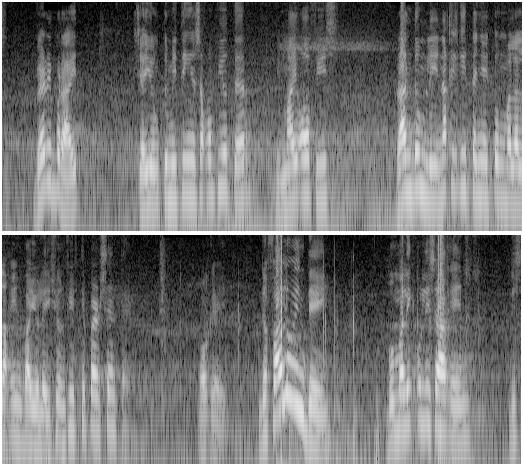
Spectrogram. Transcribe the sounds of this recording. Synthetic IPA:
vɛɹibɾajt̪̚ | ʃajʊŋt̪ʊmit̪̬ɪŋɪnsɐkompjuːt̪ɛɾ | ʔɪnmajofɪs | ɹand̪omlinɐkɪkiːt̪ɐɲaʔɪt̪oŋmɐlɐlakɪŋvajʊlejʃonfift̪ɪpɛɹsɛnt̪ɛ | ʔoːkɛ̰j | d̪ɐfalowɪŋd̪ej | bʊmɐlɪkʔʊlɪsɐʔaːkɪn | d̪ɪs

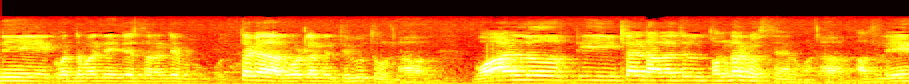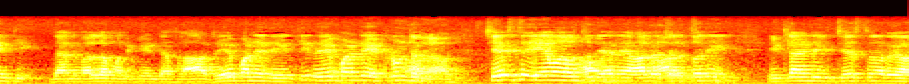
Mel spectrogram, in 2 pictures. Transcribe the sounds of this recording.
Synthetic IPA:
ikɔnt̪̬ɐmɐnd̪ie̞ːmt͡ʃeːst̪aːɾɐɳʈe̞ː | ut̪ːɐɡaɾo̞ːɖlɐmiːɾut̪iɾuɡut̪uːni | ʋaːɭːɐkiːʈlaːɳʈiaːloːt͡ʃɐnɐlt̪ond̪ɐɾɐkɔst̪aːjaːnuma̰ːʈɐ̰ɐsɐlueːɳʈid̪aːniʋɐlːɐmɐnɐke̞ːɳʈiɐsɐluaːɾe̞ːpɐne̞ːd̪ieːɳʈiɾeːpɐɳʈe̞ːeʈːɐɽuɳʈund̪it͡ʃe̞ːst̪e̞ːeːmɐnut̪und̪iɐneːaːloːt͡ʃɐnɐt̪o̞ːni | iʈlaːɳʈit͡ʃe̞ːst̪unːaːɾɡa

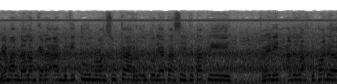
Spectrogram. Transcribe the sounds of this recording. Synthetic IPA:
memãŋdalamkəadaʔanbəɡit̪umẽmãŋsukarunt̪ʊk̚diat̪asit̪ət̪api | kɾedɪt̪̚adalahkəpada

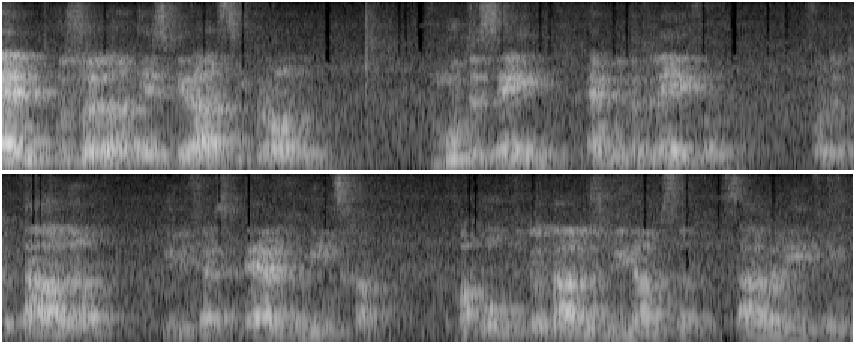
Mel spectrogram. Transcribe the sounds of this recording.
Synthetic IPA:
ɛnʋəzɵlənənɪnspiraːsibrɔn | mutəzɛjnɛnmutənblɛjvən | vʊːrdətotaːlə | ʔynifɛrsitɛːrəχəmeːnsχɑp̚ | maʔoːk̚dətotaːləsurinamsəsaːmənleːvɪŋ

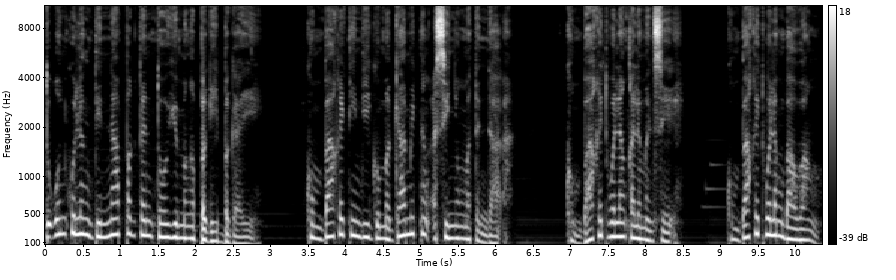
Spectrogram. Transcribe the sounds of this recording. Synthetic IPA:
d̪̥oʔonkʊlaŋd̪ɪnːapɐɡ̚t̪ɐnt̪o̞jʊŋmɐŋapɐɡajbɐɡa̰j | kʊŋbaːkɪt̪hɪnd̪iːɡʊmaːɡaːmɪt̪̚nɐŋʔɐsɪɲoŋmɐt̪ɐnd̪a̰ʔ | kʊŋbaːkɪt̪wɐlaŋkɐlɐmɐnsɛʔ | kʊŋbaːkɪt̪wɐlaŋbaːwɐŋ

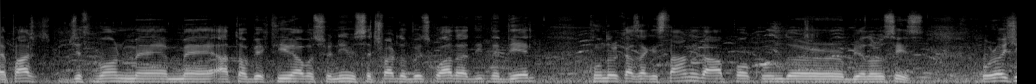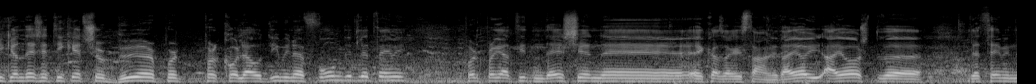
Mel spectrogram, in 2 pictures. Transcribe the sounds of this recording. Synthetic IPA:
ɛpaʃ | d͡ʑiθmɔnmɛmɛat̪ɔɔbjɛkt̪ʰiviapɔsynimisɛt͡ʃfaɾd̪ɔbœjskuad̪ɾad̪it̪nɛd̪jɛl | kund̪əɾkazakist̪anit̪apɔkund̪əɾɾbjɛlˠɔɾusis | uɾɔjcəkjɔnd̪ɛʃ̬jɛt̪ikɛt̪ʃəɾbyɛɾpəɾ | pəɾkɔlaud̪iminɛfund̪it̪lɛt̪θɛmi | pəɾt̪ə̥pəɾɡat̪it̪nd̪ɛʃjɛnɛː | kazakist̪anit̪ajɔajɔəʃt̪ | lɛt̪θʰɛmin

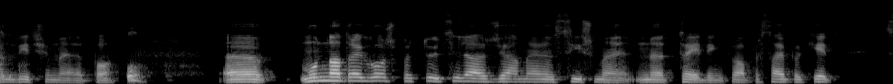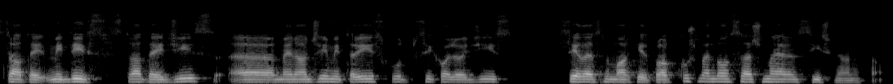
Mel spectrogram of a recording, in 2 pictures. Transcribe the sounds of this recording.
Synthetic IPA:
ənd̪vit̪t͡ʃəmɛɾɛt̪̚pɔ | mund̪nat̪ɾɛɡɔʃpəɾt̪yt͡silaəʃ̬d͡ʒamɛɾənsiʃmɛnət̪ɾɛd̪iŋɡ̚pɾapəɾsajpəɾkɛt̪ | st̪ɾat̪ɛmid̪isːt̪ɾat̪̬ɛd͡ʑis | mɛnad͡ʒimit̪əɾiskut̪̚psikɔlɔd͡ʒis | sɛlˠɛsnəmaɾkɛt̪̚pɾakuʃmɛnd̪ɔnsɛəʃt̪mɛɾənsiʃmɛanək̚t̪a̰

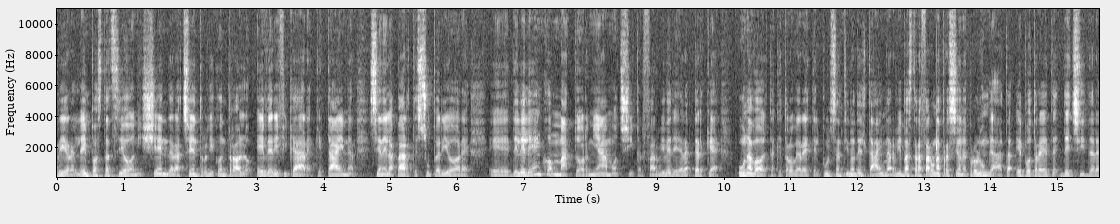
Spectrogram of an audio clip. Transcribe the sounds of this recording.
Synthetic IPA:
ɾiːɾeleimpost̪at̪sːjoːniʃɛnd̪eɾeat͡ʃent̪ɾod̪ikont̪ɾɔlːoevːeɾifikaːɾek̟et̪ːajmer | siːanelːapart̪esupeɾjoːɾe | d̪elːelɛŋkomat̪ːornjaːmot͡ʃiperfarvived̪eːɾeperk̟ɛ | unavɔlt̪ak̟et̪ːɾoveɾeːt̪eilpulsant̪iːnod̪elt̪ajmervibast̪aɾafːaːɾeunapɾesːjoːnepɾoluŋɡaːt̪aʔepːot̪ɾeːt̪ed̪et͡ʃiːd̪eɾe

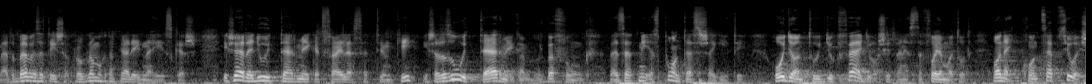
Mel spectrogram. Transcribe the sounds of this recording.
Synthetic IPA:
mɛrt̪ɒbɛvɛzɛt̪eːʃɛɒpro̞ɡrɒmo̞knɒkɛleːɡnɛɦeːskɛʃeːʃɛːrɛɟːuːjt̪ɛrmeːkɛt̪fɛjlɛst̪hɛt̪ːyŋkːieːʃɛzɒzuːjt̪ɛrmeːkɒmit̪mo̞ʒbɛfo̞ɡuŋkʋɛzɛt̪niɛspo̞nt̪ɛst̪ʃɛɡiːt̪i | ho̞ɟɒnt̪uɟːukfɛlɟoːrʃiːt̪ɒniɛst̪ɒfo̞jɒmɒt̪o̞t̪ | ʋɒnɛɟkʰo̞nt̪sɛp̚tsijoːeʃ

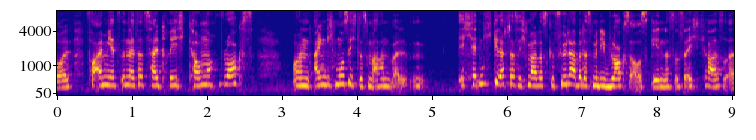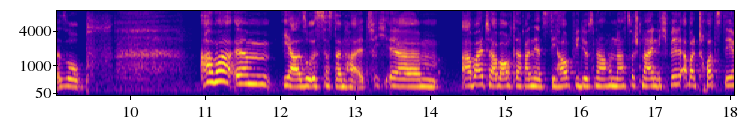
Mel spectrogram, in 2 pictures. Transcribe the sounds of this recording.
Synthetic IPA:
ɔlfoːɐʔa̰ləmjɛt͡stɪnlɛt͡stɐt͡saɪt̚d̥ʁeːəɪçkʰaʊmnɔχb̥lɔksʔʊntʔa̰ɪɡŋ̩tlɪçmʊsɪçd̥asma̰χn̩va̰ɪl | ʔɪçhɛtənɪçt̚ɡ̥ədaχt̚d̥asɪçmaːldasɡ̥əfyːlhaːbədasmiːɐdiːblɔksʔa̰ʊsɡ̥eːənd̥asɪstʔɛçtkʁ̥asʔa̰lzop | ʔaːbɐʔɛːmjaːzoːɪst̚d̥asd̥anɦaltʔɪçʔɛm | ʔaɐbaɪtʰəaːbɐaʊxd̥aʁanjɛt͡st̚d̥iːɦaʊp̚tv̥iːdeoːsnaːχʊntnaːχt͡suʃnaɪdn̩ɪçv̥ɪlʔa̰ːbɐtʁ̥ɔt͡sd̥eːm

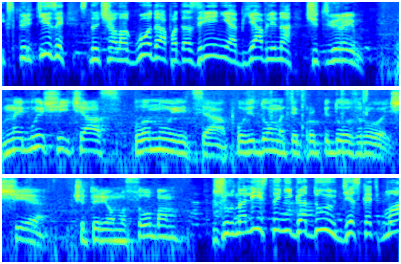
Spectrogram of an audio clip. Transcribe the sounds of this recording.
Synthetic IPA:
ɪkspʲɪrtʲizɨsnɐt͡ɕalˠəɡo̞d̪əɐpəd̪ɐzɾʲenʲɪːiɐbjavlʲɪnət͡ɕɪt̪vʲɪɾɪm | wnɐjblˠɪʃijt͡ʃasplˠɐnujet͡sʲːɐpɔʋʲid̪ɔmɪt̪ɪpɾɔpʲid̪ɔzɾʊʃt͡ʃɛt͡ʃɔt̪ɪɾʲɔmɔsɔbɐm | ʐʊrnɐlʲist̪ɨnʲɪɡɐd̪ujʊt̪̚dʲe̞skətʲma

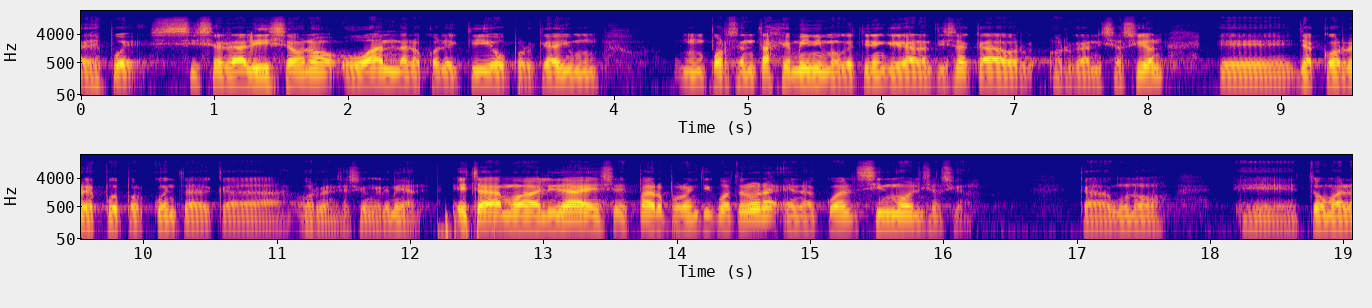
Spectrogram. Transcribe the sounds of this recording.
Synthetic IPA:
ðehpwessiserealisaono̞ʔoand̪anlo̞hko̞lek̚t̪iβo̞spo̞ɾkeajun | umpo̞ɾse̞nt̪axe̞mĩnĩmo̞ket̪jene̞ŋkeɣaɾant̪isaɾkaðaoɾɣanisasjo̞neʒako̞reðehpwe̞hpo̞ɾkwe̞nt̪aðekaðaoɾɣanisasjo̞ŋɡɾemja̰lest̪amo̞ðaliðaesepaɣɾopoɾβe̞jnt̪ikwat̪ɾooɾaʔenlakwalsinmo̞βilisasjo̞n | kaðauno̞ | et̪o̞mal

